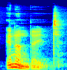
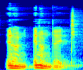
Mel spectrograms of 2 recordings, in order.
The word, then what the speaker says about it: inundate: Our final word is inundate. Inundate. It is spelled I-N-U-N-D-A-T-E. Date. Inundate.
